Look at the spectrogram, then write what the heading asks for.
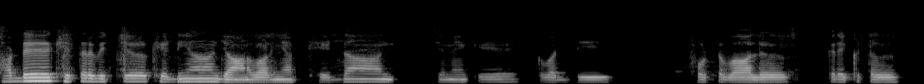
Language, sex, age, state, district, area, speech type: Punjabi, male, 18-30, Punjab, Fatehgarh Sahib, rural, spontaneous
